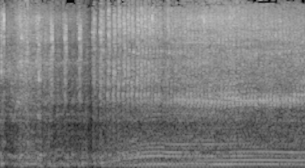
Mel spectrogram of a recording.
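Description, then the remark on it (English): A small lawn mower engine sputters and catches, then settles into a steady, loud running drone, with no voices present. “Mowers, start your engines.”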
